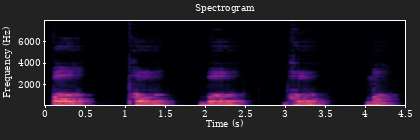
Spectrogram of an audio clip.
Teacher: While articulating these sounds, the two lips, upper and lower lip, meet. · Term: bilabial sounds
